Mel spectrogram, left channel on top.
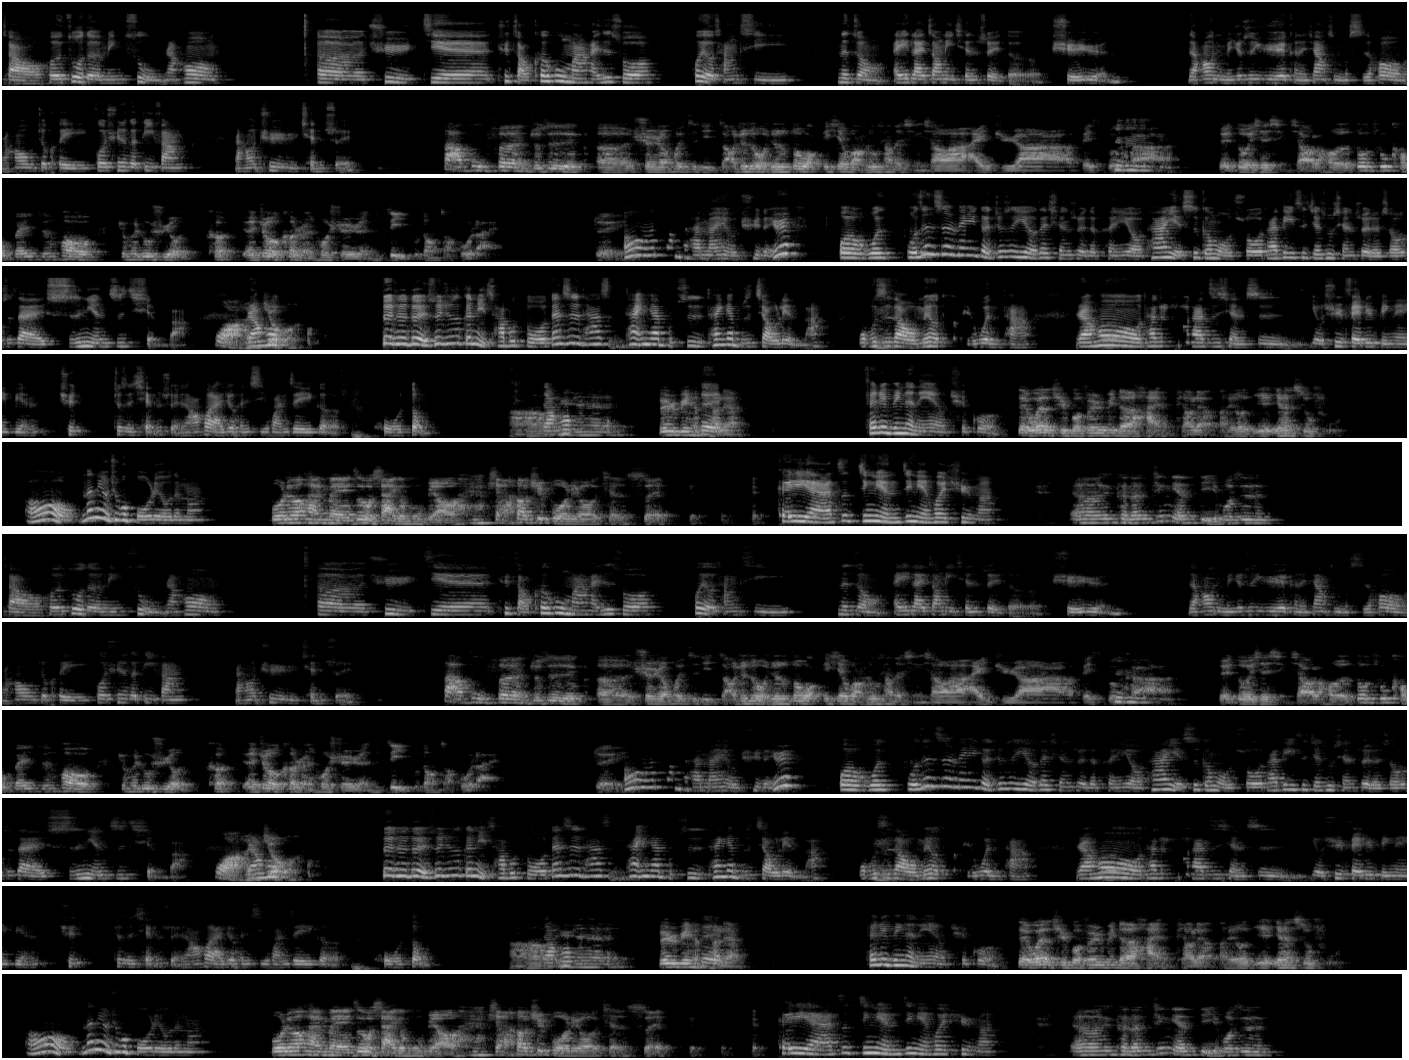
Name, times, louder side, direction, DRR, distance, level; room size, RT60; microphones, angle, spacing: voice 1, 0.0-2.2 3.1-6.5 6.9-7.9 8.4-11.2 11.9-15.9 16.4-17.6 25.2-25.7 34.3-36.1 36.5-44.0 44.6-44.9 46.0-50.4 50.7-52.4 52.9-57.0 57.3-60.5 61.6-61.9 63.2-63.4 64.8-66.2 70.5-72.3 78.0-80.2, left 3 dB, 85° left, 0.9 m, -30 dB
voice 2, 18.5-25.7 26.2-33.0 34.0-34.3 44.3-45.1 48.2-48.3 50.9-51.1 53.1-53.3 61.3-62.4 62.8-63.6 66.4-69.4 72.9-76.9 80.9-82.9, equal, 5° left, 4.1 m, -31 dB
13.0 x 4.9 x 5.0 m
head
